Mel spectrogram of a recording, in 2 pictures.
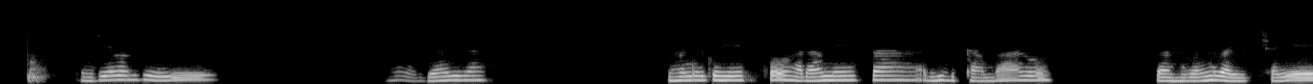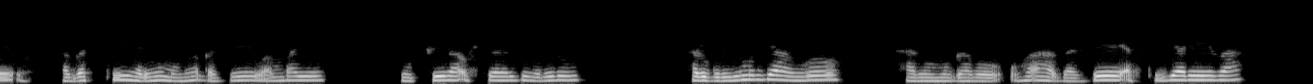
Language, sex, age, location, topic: Kinyarwanda, female, 36-49, Kigali, health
